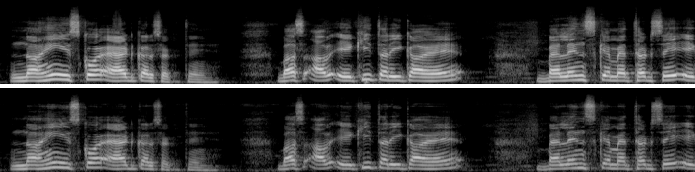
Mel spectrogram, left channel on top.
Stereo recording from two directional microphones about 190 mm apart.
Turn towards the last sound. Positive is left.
turn(degrees=30)  # may be behind; listen again after turning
